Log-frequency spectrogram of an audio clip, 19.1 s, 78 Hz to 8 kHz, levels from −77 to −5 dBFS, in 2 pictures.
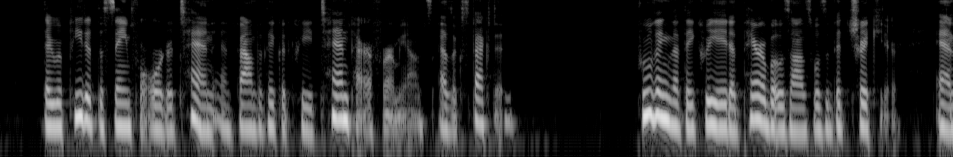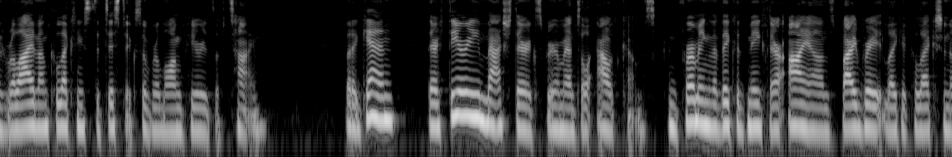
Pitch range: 165-200 Hz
